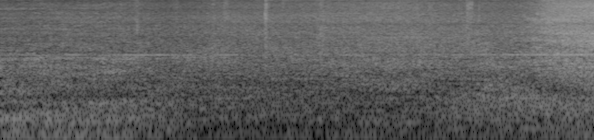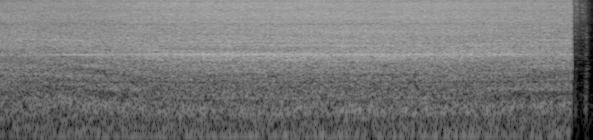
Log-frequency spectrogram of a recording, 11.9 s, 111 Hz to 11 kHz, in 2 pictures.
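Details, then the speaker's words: 2001 BMW Z3 replacement blower motor test run after install: steady airy rush swelling as the fan comes up to speed with a faint even whine; sounds like it's doing pretty good, normal blower operation. "alright sounds like it's doing pretty good so we do not lock it up"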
